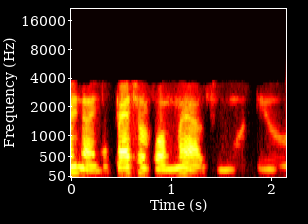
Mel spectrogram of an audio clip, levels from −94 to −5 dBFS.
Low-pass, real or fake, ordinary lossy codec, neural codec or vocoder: 3.6 kHz; real; MP3, 32 kbps; none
